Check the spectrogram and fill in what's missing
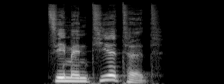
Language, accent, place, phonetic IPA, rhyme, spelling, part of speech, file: German, Germany, Berlin, [ˌt͡semɛnˈtiːɐ̯tət], -iːɐ̯tət, zementiertet, verb, De-zementiertet.ogg
- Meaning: inflection of zementieren: 1. second-person plural preterite 2. second-person plural subjunctive II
